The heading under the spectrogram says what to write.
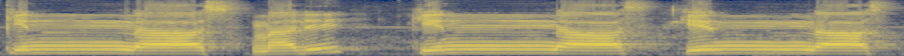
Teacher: पहले नून पर गुन्ना होगा, फिर नून को हमने लंबा करना है। तो कैसे पढ़ेंगे, किन्नास माली किन्नास किन्नास, पहले गुन्ना हुआ, फिर ज़बर के बाद अलिफ के आ जाने की वजह से हमने इसको लंबा किया।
